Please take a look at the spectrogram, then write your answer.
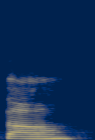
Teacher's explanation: मेरी जुबान की नोक जो है सामने के दो दांत के पिछले हिस्से से लगने से ता अदा होता है।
